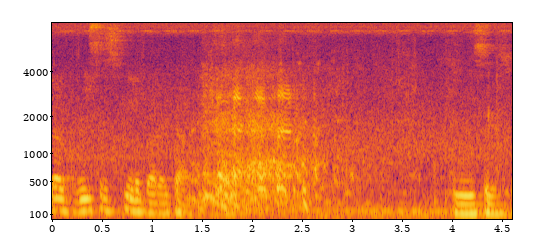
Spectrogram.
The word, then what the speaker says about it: Reese's: Reese's rhymes with pieces.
